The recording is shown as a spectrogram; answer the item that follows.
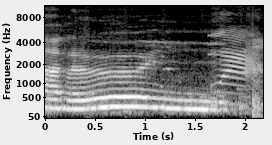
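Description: A woman's voice in a long, drawn-out sing-song exclamation, "น่ากินมากๆ เลย" ("looks so delicious"), its pitch rising and then falling before it fades near the end.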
